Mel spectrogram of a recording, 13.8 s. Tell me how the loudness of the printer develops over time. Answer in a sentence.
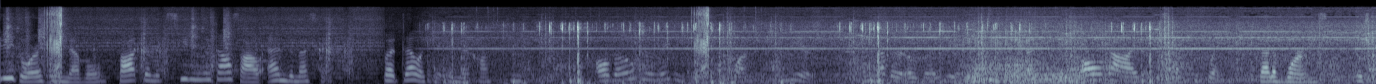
The loudness of the printer goes up.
